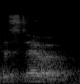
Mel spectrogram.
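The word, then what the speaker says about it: Pisteuo (πιστεύω): Pisteuo, am I close? Pisteuo. Say it again. – Pisteuo, it's eu. Pisteuo. Okay, there it is.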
